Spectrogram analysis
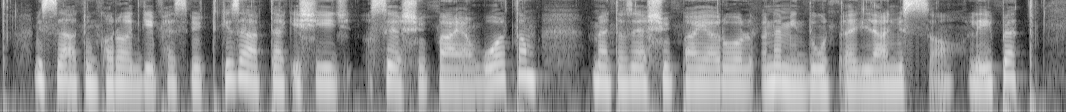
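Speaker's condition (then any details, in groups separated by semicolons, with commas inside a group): Deafness; congenital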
